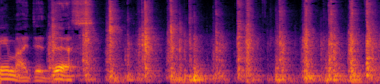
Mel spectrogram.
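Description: A door handle rattles and clicks as it is turned.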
